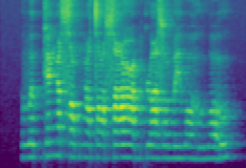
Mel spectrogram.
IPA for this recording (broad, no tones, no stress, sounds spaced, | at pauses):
β ə b ɡ ɛ ŋ ɪ sˤ ɑ b ŋ ɑ tˤ ə u̯ sˤ æ ʕ ʌ b k ɹ ɛ zˤ u β ɪ β ɔ ɦ u w ɔ u̯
